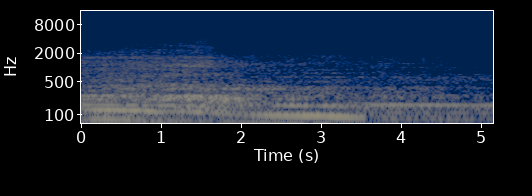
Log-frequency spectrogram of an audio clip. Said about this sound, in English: Do you hear the car driving by? That was just a car driving by. And there's another car driving by. And another one.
